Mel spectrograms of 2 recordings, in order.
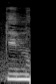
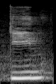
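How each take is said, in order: First: किन with a quick short I; short vowel. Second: कीन loud with a long EE; high, loud, long-vowelled कीन. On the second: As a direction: stretch the EE in कीन, louder. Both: Shown as a demonstration. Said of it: "मात्रा गलत लगा देते हैं".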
